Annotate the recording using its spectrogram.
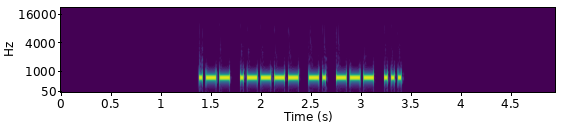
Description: Morse code, heard as a keyed tone, about 35 wpm, 700 Hz. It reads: W1NOS
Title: USA Call Signs - 5 Characters - Repeated 2x - 35wpm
